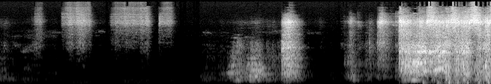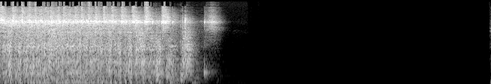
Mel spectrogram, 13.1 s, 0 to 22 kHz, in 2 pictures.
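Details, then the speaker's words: 1985 Ford YT 16 garden tractor cranking: uneven beats at about four a second with a sharp high-pressure hiss on one cylinder's stroke, where a cracked head gasket leaks compression. Blown head gasket. "if you could hear that little uh like high pressure hiss sound like when it would when it would normally fire uh that would be this cylinder the head gasket is even though it's just one little crack it's apparently blown"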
